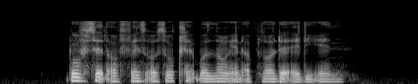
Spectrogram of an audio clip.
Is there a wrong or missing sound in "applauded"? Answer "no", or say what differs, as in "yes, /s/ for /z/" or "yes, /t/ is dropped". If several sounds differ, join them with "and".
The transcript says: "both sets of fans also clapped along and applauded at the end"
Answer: no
